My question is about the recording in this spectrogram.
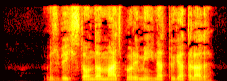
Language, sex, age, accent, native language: Uzbek, male, 18-24, Samarqand, Uzbek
